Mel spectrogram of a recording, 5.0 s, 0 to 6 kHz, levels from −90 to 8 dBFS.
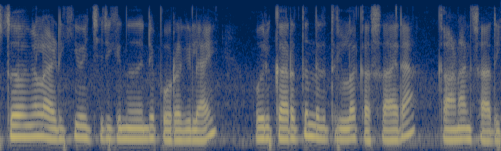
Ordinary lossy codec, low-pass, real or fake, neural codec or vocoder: none; 5.4 kHz; real; none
